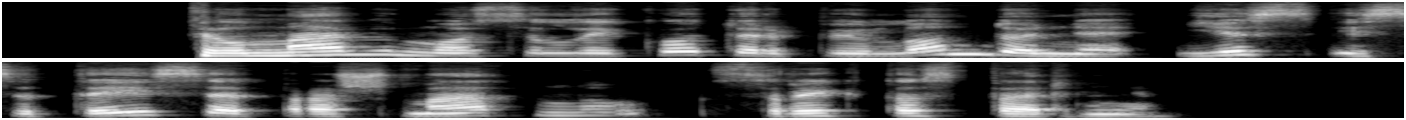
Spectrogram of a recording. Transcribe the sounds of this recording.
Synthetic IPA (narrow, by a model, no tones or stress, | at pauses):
fʲɪlˠmɑːʋʲɪmoːsʲɪlˠɐɪkoːt̪ɐɾʲpʲuilˠɔnd̪oːnʲɛjɪsiːsʲɪt̪ɐɪsʲeːpɾɐʃmɑːt̪nuː | sɾɐɪkt̪ɐspɐɾʲnʲi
